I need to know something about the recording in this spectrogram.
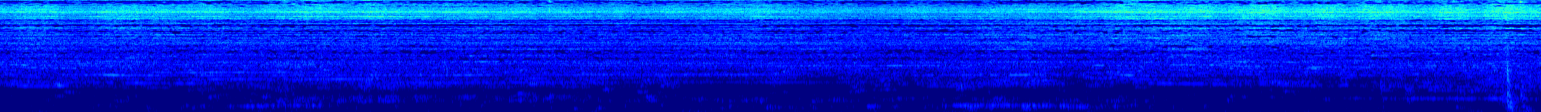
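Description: Hands knock and click on a sliding door's overhead fitting.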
